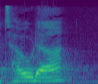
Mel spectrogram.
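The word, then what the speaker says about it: todah: Because the word is simply, you might pronounce it this way, toda. All right, if you were to pronounce the actual word that's behind it.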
